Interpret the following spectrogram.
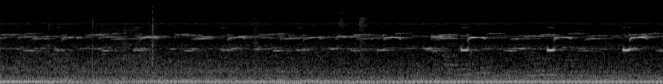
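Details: Many tree frogs at Negril Palms, Jamaica, out at night after rain: short, high whistled chirps, some sliding upward, repeating irregularly over a continuous chorus, with a low steady hum underneath.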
